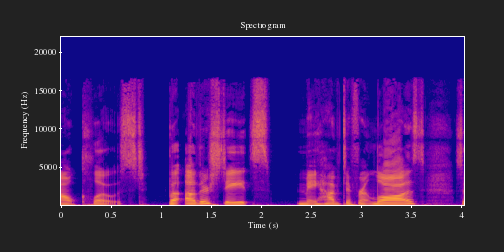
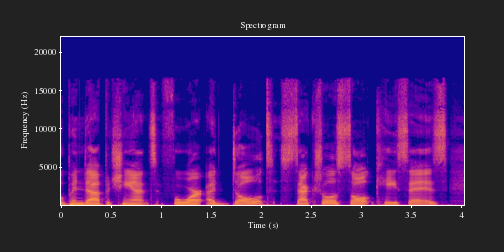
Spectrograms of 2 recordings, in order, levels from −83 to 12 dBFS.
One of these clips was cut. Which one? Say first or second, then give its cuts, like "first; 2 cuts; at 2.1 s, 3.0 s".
first; 1 cut; at 0.9 s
